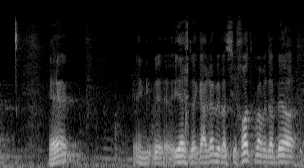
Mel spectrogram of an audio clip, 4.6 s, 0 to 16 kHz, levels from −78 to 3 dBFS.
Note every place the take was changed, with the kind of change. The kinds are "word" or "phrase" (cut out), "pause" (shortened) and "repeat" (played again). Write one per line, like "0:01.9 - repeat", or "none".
0:02.8 - phrase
